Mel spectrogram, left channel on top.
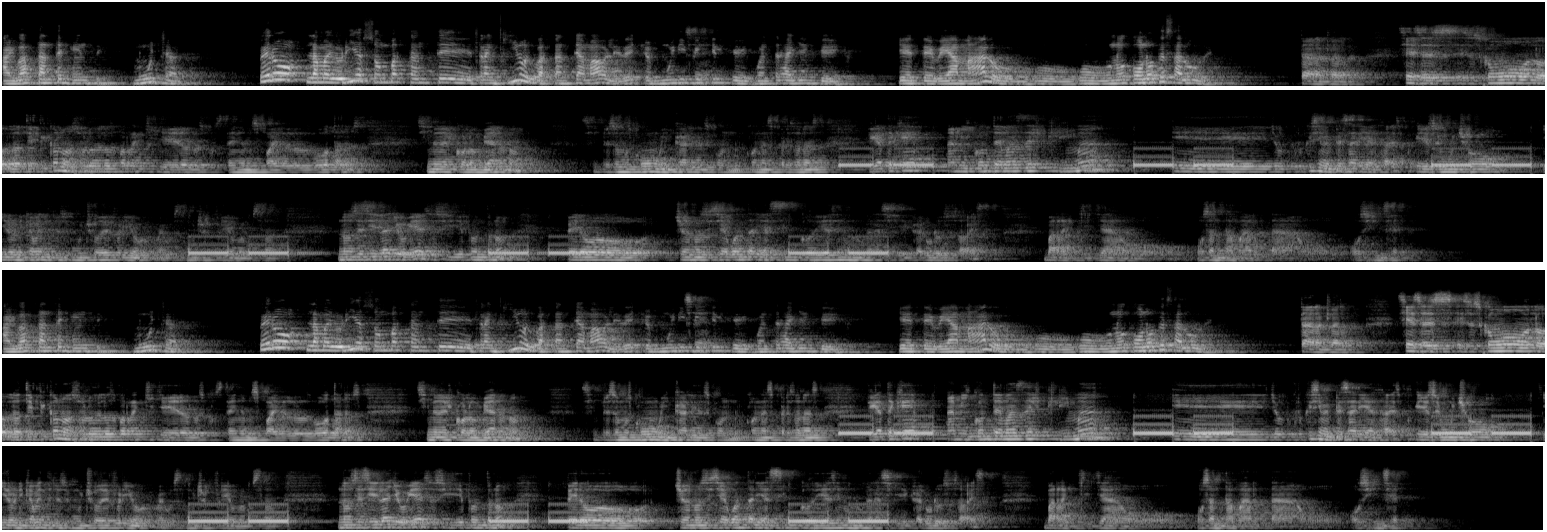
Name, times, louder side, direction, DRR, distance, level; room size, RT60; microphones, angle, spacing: voice 1, 0.0-1.8 2.6-8.4 9.0-12.1, left 2 dB, 35° left, 4 dB, 2.2 m, -23 dB
voice 2, 13.0-20.6 20.9-24.6 24.9-26.4 27.1-30.5 30.8-36.2 36.5-44.8, right 2 dB, 50° right, 7 dB, 4.6 m, -28 dB
sound 1, 23.8-24.8 26.7-27.8 29.7-30.7 32.7-33.7 35.7-36.7 38.7-39.7, right 3 dB, 35° right, 0.8 m, -22 dB
28.5 x 28.5 x 5.0 m, 1.1 s
head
